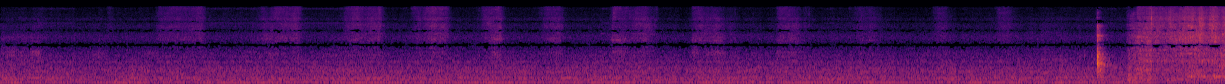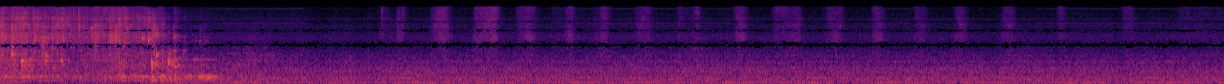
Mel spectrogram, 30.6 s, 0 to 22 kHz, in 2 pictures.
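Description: Bathroom tap running steadily, with faint scraping strokes of an open-comb safety razor on the scalp. About 14 seconds in, a knock, then some four seconds of louder splashing, as the razor is rinsed under the stream.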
